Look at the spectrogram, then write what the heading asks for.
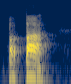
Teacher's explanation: O primeiro A ele é breve, tu fala menos tempo. E o segundo A é um A mais longo. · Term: A longo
